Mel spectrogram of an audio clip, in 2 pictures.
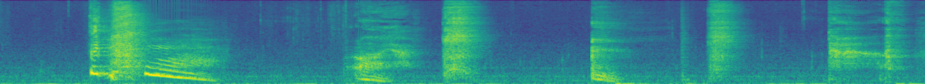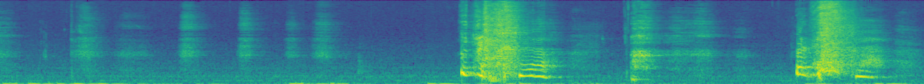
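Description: A run of loud, explosive sneezes, each with a sharp intake before, about five bursts with sniffs between; ordinary induced sneezing.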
